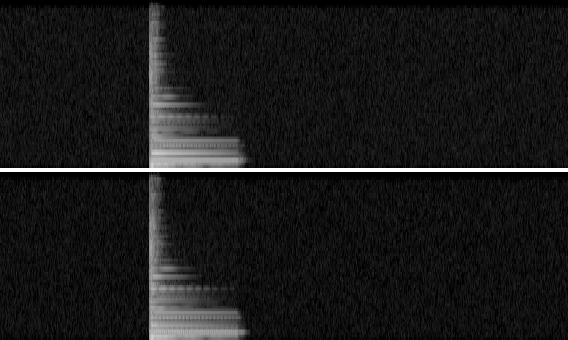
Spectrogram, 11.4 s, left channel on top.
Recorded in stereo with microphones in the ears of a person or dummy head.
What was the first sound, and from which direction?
A guitar, 20° right (ahead or behind).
